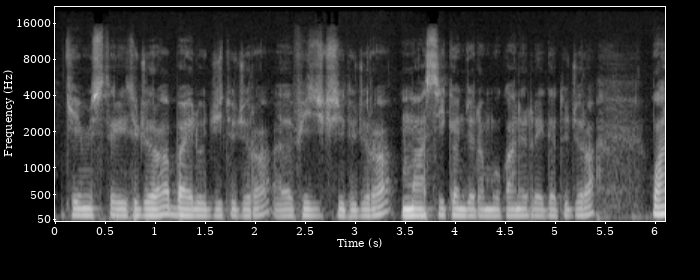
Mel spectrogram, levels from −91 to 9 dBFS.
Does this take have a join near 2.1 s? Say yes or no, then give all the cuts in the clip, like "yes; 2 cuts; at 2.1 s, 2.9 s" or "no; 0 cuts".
no; 0 cuts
